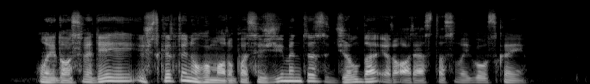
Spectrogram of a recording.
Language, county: Lithuanian, Kaunas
